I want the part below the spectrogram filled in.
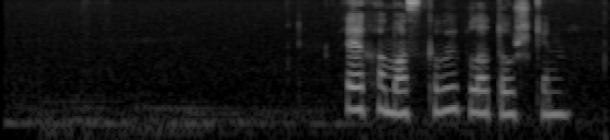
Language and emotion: Russian, neutral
